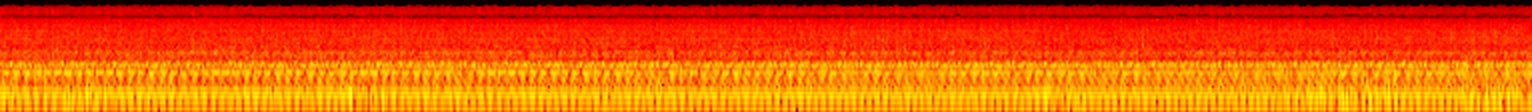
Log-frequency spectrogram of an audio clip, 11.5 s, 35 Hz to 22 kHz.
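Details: Mercury 90 hp four-cylinder outboard on a Shetland 535, on the flush after the spark plug swap: steady, even low running with no misfire or lopsided beat; should now fire on all four cylinders, previously three.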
